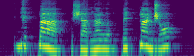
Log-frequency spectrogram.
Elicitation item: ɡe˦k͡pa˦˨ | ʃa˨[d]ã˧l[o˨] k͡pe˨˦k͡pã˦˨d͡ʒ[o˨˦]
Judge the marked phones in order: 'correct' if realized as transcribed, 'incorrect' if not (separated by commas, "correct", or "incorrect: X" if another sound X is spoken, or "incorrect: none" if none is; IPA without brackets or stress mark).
correct, correct, incorrect: ɔ˨˦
